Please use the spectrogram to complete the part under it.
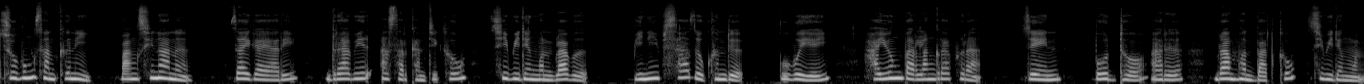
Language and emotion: Bodo, neutral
